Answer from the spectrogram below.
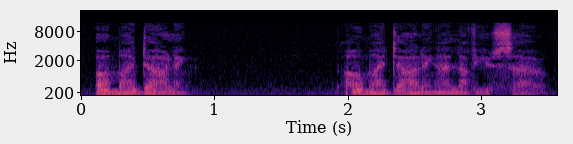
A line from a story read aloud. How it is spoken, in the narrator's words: he whispered to her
